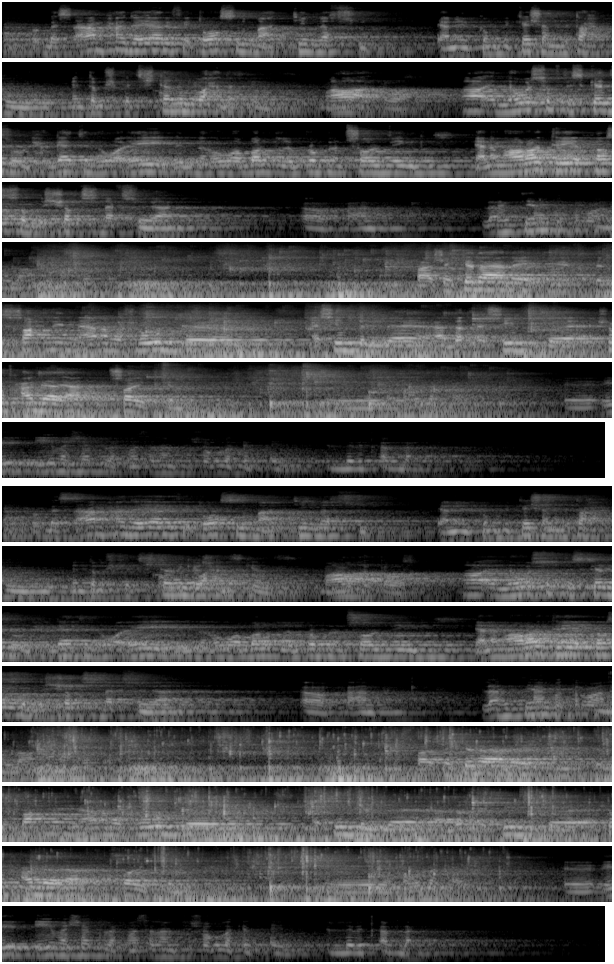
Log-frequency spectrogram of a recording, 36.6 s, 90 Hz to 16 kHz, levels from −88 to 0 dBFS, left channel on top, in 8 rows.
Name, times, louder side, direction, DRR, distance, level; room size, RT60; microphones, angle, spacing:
voice 1, 0.0-2.6 3.3-6.3 7.0-7.3 8.0-15.1 17.4-17.8 21.4-24.7 25.2-28.8, left 3 dB, 55° left, 5 dB, 0.9 m, -36 dB
voice 2, 5.7-7.7 13.3-13.5 16.0-16.7 17.3-19.2 29.9-31.0 31.7-35.1, right 2 dB, 40° right, 6 dB, 0.8 m, -47 dB
sound 1, 18.3-31.3, right 3 dB, 75° right, 1.1 m, -40 dB
13.5 x 8.6 x 5.5 m, 2.4 s
head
